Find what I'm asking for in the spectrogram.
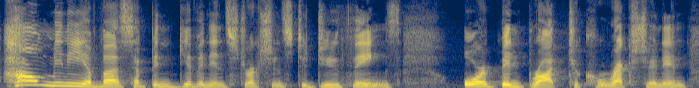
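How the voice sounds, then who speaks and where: A woman's voice: lowish voice, lively intonation. A woman preaching a sermon, emphatic and drawn out, calling out to the congregation with asides. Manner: slow, emphatic preaching with call-and-response asides.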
